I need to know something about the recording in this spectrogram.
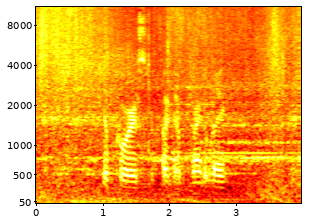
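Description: A huge beast lets out shrill, wavering cries.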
